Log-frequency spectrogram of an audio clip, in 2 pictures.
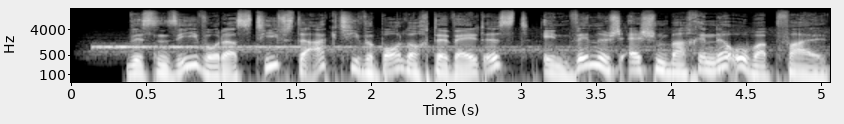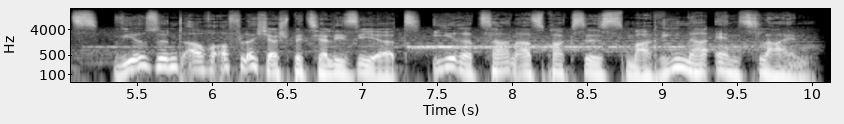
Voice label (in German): Funkspot Zahnarztpraxis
